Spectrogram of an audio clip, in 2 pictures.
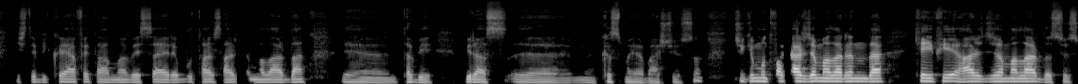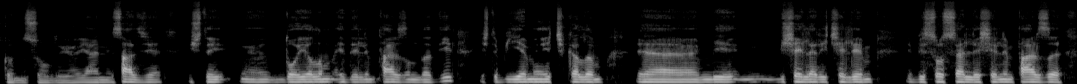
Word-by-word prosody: işte, 120 -2 -7
bir 120 - -8
kıyafet 120 0 -3
alma, 110 0 -3
vs. 110 - -8 0.3
bu 120 +2 -9
tarz 110 -2 -4
harcamalardan, 115 +1 -1 0.3
eee, 105 -3 -5 0.2
tabii, 110 -3 -1 0.3
biraz, 120 -3 +1
emm, 100 -2 -5
kısmaya 100 -5 -5
başlıyorsun. 95 - -8 0.3
Çünkü 150 -2 -2
mutfak 150 0 +3
harcamalarında 140 -1 +7 0.3
keyfî 150 0 +4
harcamalar 140 0 +5
da 110 - 0
söz 100 -2 -6
konusu 95 0 -9
oluyor. 90 +1 -12
Yani 105 0 -8
sadece, 110 -1 -2 0.3
işte, 115 - -4 0.3
eee, 115 -2 -6 0.3
doyalım, 120 +1 +1
edelim 115 0 -6
tarzında 110 -2 -3
değil, 165 +4 -4 0.3
işte, 115 -4 -12
bir 115 - -6
yemeğe 120 0 +2
çıkalım, 115 0 -1 0.3
eee, 115 -1 +1
bir 115 +1 +1 0.4
bir 115 - -8
şeyler 120 -1 +1
içelim, 115 0 -2 0.3
bir 115 0 -6
sosyalleşelim 115 0 0
tarzı 115 -1 +1
115 Hz, 120 wpm, -24 LUFS, 110-120 Hz, 0.4 s, harcamalarında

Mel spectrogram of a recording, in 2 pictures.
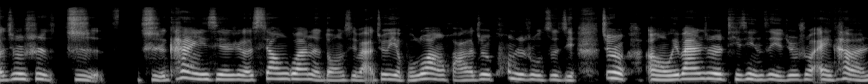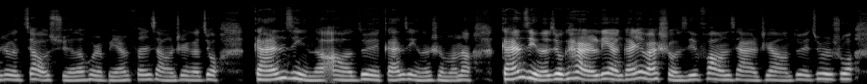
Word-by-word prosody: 呃， 195 - +1
就 250 +3 +1
是 230 -3 -2
只 215 -5 -3 0.3
只 195 -1 -3
看 275 +1 +3
一 235 - +3
些 225 -1 +1
这 225 - -1
个 200 0 0
相 255 +3 0
关 240 -1 +3
的 200 -4 -2
东 195 0 -5
西 205 +1 -7
吧， 185 - -1
就 235 - -3
也 220 -2 0
不 195 +1 -6
乱 245 -1 +2
滑 190 -2 -6
了， 200 - -2
就 235 +3 -2
是 230 - +3
控 285 +4 -7
制 235 - +1
住 220 -1 -3
自 210 +1 -5
己。 190 0 -6 0.2
就 290 - 0
是， 255 -3 +4 0.2
呃， 215 -2 +1
我 210 - +2
一 225 - +4
般 255 +1 +6
就 265 - -1
是 250 -1 +6
提 235 -1 -6
醒 225 -3 0
自 225 - -7
己， 210 -4 -1
就 215 - -2
是 220 - -2
说， 225 0 -4
哎， 220 -1 0
看 245 +3 +1
完 200 -2 -2
这 225 - -4
个 210 -2 -2
教 205 -1 -3
学 195 -2 -8
了， 195 +2 -4
或 220 - -5
者 200 - -3
别 185 -1 -7
人 195 +2 -4
分 225 +1 -4
享 220 -4 -5
了 185 - -5
这 210 +1 -6
个， 195 0 -3
就 215 +1 -2 0.4
赶 230 +5 +5
紧 250 -9 0
的， 190 0 -1
啊， 200 -1 -2
对， 215 +1 +1
赶 205 +2 -1
紧 220 -5 -2
的 190 - -4
什 195 0 -5
么 180 0 -5
呢？ 210 0 -1 0.3
赶 250 +7 +7
紧 260 -8 +5
地 205 +1 +3
就 245 +1 +6
开 265 -5 +6
始 210 - +3
练， 240 -3 +2
赶 230 +3 +2
紧 290 -1 +2
把 245 0 +5
手 215 -7 -2
机 210 +3 -1
放 220 -2 -2
下， 205 -3 -3
这 210 +3 -8
样， 190 -1 -5
对。 225 0 -4
就 255 +3 -5
是 240 - +2
说， 245 0 -2
220 Hz, 320 characters per minute, -22 LUFS, 200-240 Hz, 0.4 s, 赶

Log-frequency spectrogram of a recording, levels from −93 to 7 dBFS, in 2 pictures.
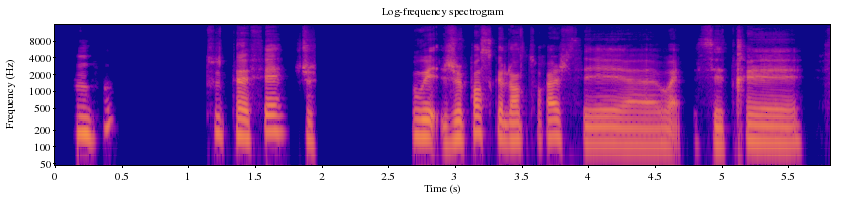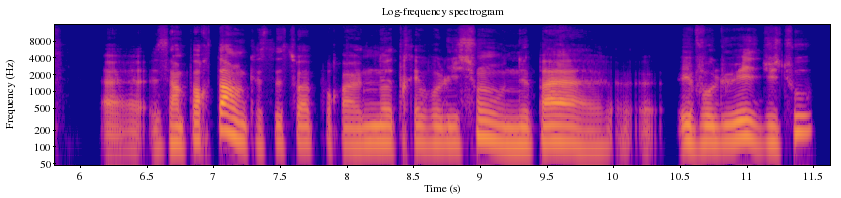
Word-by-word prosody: Mmh 175 - -1
mh. 170 - -1 0.8
Tout 180 - -8
à 160 -2 +4
fait, 185 +3 -1
je 140 - -7 0.7
oui. 155 -1 +2
Je 135 +5 0
pense 180 +3 -2
que - - -3
l'entourage 145 +2 -2
c'est, 115 -1 -4
heu, 105 -1 -3
ouais. 105 - -3
C'est 110 -2 -7
très, 120 -1 -2 0.6
heu, 95 +4 -4 0.2
important 135 - +7
que 115 -1 -11
ce 105 +4 -7
soit 120 +1 -2
pour, - - -13
heu, 110 -1 0
notre 120 +1 -1
évolution 120 +4 -1
ou 120 - -1
ne 115 0 0
pas, 120 -2 +5 0.4
heu, - - -12 0.2
évoluer 125 +4 +2
du 120 0 -4
tout 185 +8 -2
120 Hz, 165 wpm, -27 LUFS, 115-145 Hz, 0.8 s, important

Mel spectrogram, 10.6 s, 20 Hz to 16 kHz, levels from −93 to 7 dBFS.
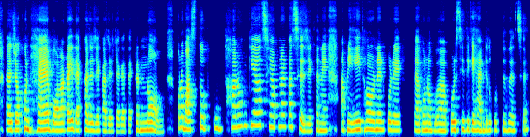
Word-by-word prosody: এ - - +5
যখন 210 +4 +3 0.2
হ্যাঁ, 215 +1 +7
বলাটাই 200 +4 +3
দেখা 205 +2 -3
যায় 195 -1 -1
যে - - 0
কাজের 180 -1 -2
জায়গাতে 175 0 -5
একটা 205 +4 -3 0.2
নর্ম। 200 -7 +1 0.3
কোন 275 - -4
বাস্তব 225 +6 0 0.3
উদাহরণ 290 +6 -1
কি 340 - +1
আছে 335 -1 -7
আপনার 305 +1 -3
কাছে? 300 -4 -2
যেখানে 195 +2 -3 0.4
আপনি 210 +1 0
এই 225 - +7
ধরনের 220 -1 +3
করে, 210 -2 +1 0.4
এ - - +2
কোন 200 - +1 0.3
আ - - +2 0.2
পরিস্থিতিকে 215 0 +2
হ্যান্ডেল 190 +1 -1
করতে 210 0 -8
হয়েছে? 195 +1 -5
215 Hz, 170 wpm, -25 LUFS, 195-230 Hz, 0.4 s, হ্যাঁ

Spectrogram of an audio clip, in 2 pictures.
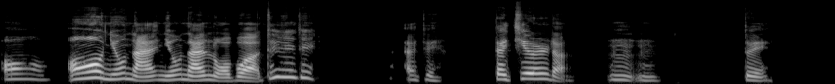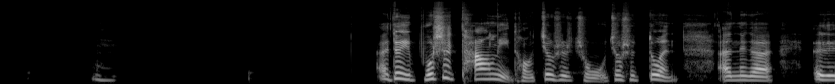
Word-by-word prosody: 哦 240 -3 -5 0.2
哦， 290 +5 +8
牛 240 +1 -1
腩 190 -3 +4
牛 210 +3 -2
腩 200 -2 +5
萝 160 -5 -1
卜， 165 -3 +3
对 315 - -4
对 340 -1 -1
对， 305 -5 -7 0.9
哎， - - -8
对， 190 -3 -13 0.5
带 235 -1 +3
筋 260 +6 +1
儿 255 0 +3
的， 185 - -5 0.3
嗯 210 -3 -10
嗯， 175 -2 -15 0.8
对。 185 -2 -5 1.6
嗯。 195 -4 -20 2.6
哎， - - -6
对， 270 -4 +2
不 220 +4 -3
是 290 +3 +3
汤 240 +2 +1
里 - - -6
头 165 -3 -10
就 235 +5 -4
是 200 -2 -8
煮， 155 -5 -11
就 215 +8 -6
是 210 0 -7
炖。 210 -5 -2 0.4
呃， 190 - -2
那 200 +1 -6
个， 185 -2 -1 0.4
呃， - - -3
215 Hz, 135 characters per minute, -22 LUFS, 185-245 Hz, 2.6 s, 哦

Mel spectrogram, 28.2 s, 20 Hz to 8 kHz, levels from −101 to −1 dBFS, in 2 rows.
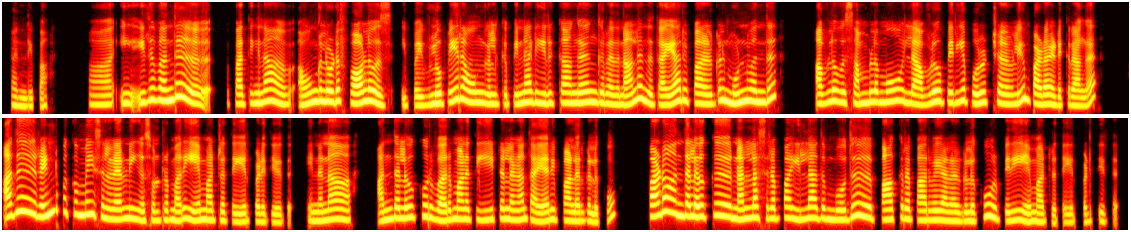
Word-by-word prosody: கண்டிப்பா. 165 -2 -7 0.6
அ - - -8 0.4
இ - - 0 0.2
இது 285 +5 +1
வந்து 295 +7 +5 0.7
பார்த்தீங்கன்னா 225 +5 0 0.4
அவங்களோட 260 +5 +3
ஃபாலோவர்ஸ். 230 -3 +3 0.2
இப்ப 180 - -15
இவ்வளோ 205 +4 +2
பேர் 300 +5 +2
அவங்களுக்கு 215 -5 -1
பின்னாடி 245 +3 +1
இருக்காங்கங்கிறதுனால, 230 -2 0
இந்த 230 -6 +1
தயாரிப்பாளர்கள் 225 +2 +1
முன்வந்து 260 +4 +3 0.6
அவ்வளோவு 250 +3 +1
சம்பளமோ, 245 +4 0
இல்ல 230 -2 -2
அவ்வளோ 230 +7 +2
பெரிய 235 +4 0
பொருட்செலவுலயும் 230 +4 0
படம் 205 -1 +3
எடுக்கிறாங்க. 180 -1 -3 0.6
அது 380 +8 +2 0.3
2 340 +9 +4
பக்கமுமே 330 -2 0
சில 265 -3 0
நேரம் 225 +2 +2
நீங்க 220 -4 -1
சொல்ற 200 +1 -5
மாரி 225 +5 -1
ஏமாற்றத்தை 205 -4 -3
ஏற்படுத்தியிருது. 175 -3 -7 0.3
என்னன்னா 195 +4 -1 0.6
அந்த 225 +6 0
அளவுக்கு 255 +3 -1
ஒரு 260 - -1
வருமானத்த 225 +2 0
ஈட்டலைனா 220 -1 -2
தயாரிப்பாளர்களுக்கும், 190 - -2 0.4
படம் 375 +7 +6
அந்த 300 -2 +3
அளவுக்கு 280 +2 +2 0.3
நல்லா 240 +4 +2
சிறப்பா 245 0 -2
இல்லாதபோது 230 0 -1 0.4
பாக்குற 225 +3 0 0.2
பார்வையாளர்களுக்கும் 200 +3 -2
ஒரு 245 - -4
பெரிய 200 +3 -2
ஏமாற்றத்த 170 -5 -5
ஏற்படுத்திருது. 175 +2 -12
225 Hz, 115 wpm, -19 LUFS, 200-255 Hz, 0.7 s, படம்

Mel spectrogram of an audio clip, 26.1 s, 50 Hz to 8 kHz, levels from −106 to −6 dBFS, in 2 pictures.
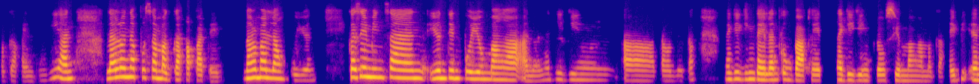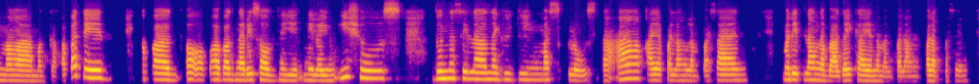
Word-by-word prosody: pagkakaintindihan 185 - -5 0.5
lalo 290 +4 +4
na 310 0 +2
po 285 - -9
sa 280 0 -1
magkakapatid. 205 - -3 0.3
Normal 285 +1 +3
lang 260 -2 0
po 195 -3 -17
yun, 185 0 -13 0.4
kasi 300 +2 +3
minsan 280 -3 +2
'yun 265 +1 +4
din 260 -1 0
po 245 -1 -1
'yung 235 -1 -1
mga 210 -2 -1
ano, 175 0 -9 0.2
nagiging, 210 -1 -15 0.6
ah, 180 -1 -7
tawag 175 0 -16
nito, 210 +5 -19 0.4
nagiging 230 0 -5
dahilan 210 -1 +1
kung 210 -2 -8
bakit 190 -1 0 0.2
nagiging 190 -2 -5
close 190 0 -6
'yung 180 - -13
mga 180 -1 -12
magkakaibigan, 180 +7 -14
ay - - -7
mga, 185 -1 +2 0.2
magkakapatid 275 - +5 0.5
kapag 215 -4 +4
oo, 225 -3 +3
kapag 215 -1 +3
na-resolve 205 -1 +2
niye 190 -1 -4
nila 195 -2 +1
'yung 185 +8 -4
issues, 270 -3 +1 0.4
do'n 255 +1 +6
na 260 - +4
sila 240 -3 +2
nagiging 215 -2 -5
mas 205 0 -6
close 190 +6 -4
na, 180 - -1
ah, 245 +4 +4
kaya 195 0 +2
palang 185 -1 -5
lampasan, 195 +2 -2 0.5
maliit 215 0 +2
lang 205 -1 +1
na 190 - +4
bagay 180 +2 +3
kaya 185 -2 +2
naman 165 -2 -8
palang 170 0 -8
palagpasin. 180 0 -4
205 Hz, 140 wpm, -23 LUFS, 185-250 Hz, 0.6 s, do'n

